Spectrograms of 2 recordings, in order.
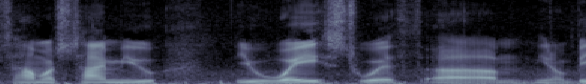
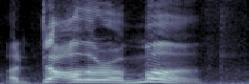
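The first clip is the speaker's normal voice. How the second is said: much higher, much louder TV pitchman yell; crazy infomercial voice; 13 semitones higher, 10 dB louder than usual. Shown as a demonstration. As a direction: hype it like a late-night infomercial host. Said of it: "this sounds like a crazy infomercial".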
